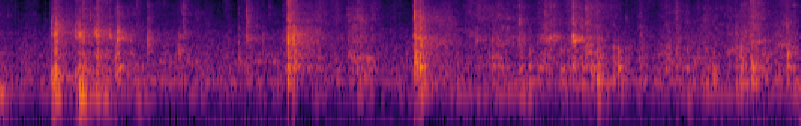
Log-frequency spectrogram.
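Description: Clicks, taps and rustling of sealed trading-card hobby boxes being handled on a table, with a couple of sharper knocks about one and a half and two seconds in.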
